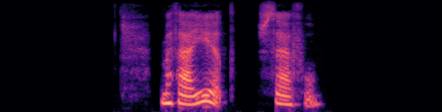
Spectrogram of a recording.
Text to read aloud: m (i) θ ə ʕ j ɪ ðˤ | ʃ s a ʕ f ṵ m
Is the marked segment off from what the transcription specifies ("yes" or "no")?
yes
